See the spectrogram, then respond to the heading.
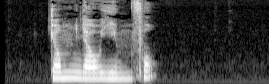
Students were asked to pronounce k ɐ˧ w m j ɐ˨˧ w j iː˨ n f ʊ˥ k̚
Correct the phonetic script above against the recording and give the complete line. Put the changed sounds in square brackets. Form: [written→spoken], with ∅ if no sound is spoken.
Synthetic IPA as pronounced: k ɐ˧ [w→∅] m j ɐ˨˧ w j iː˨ [n→m] f ʊ˥ k̚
